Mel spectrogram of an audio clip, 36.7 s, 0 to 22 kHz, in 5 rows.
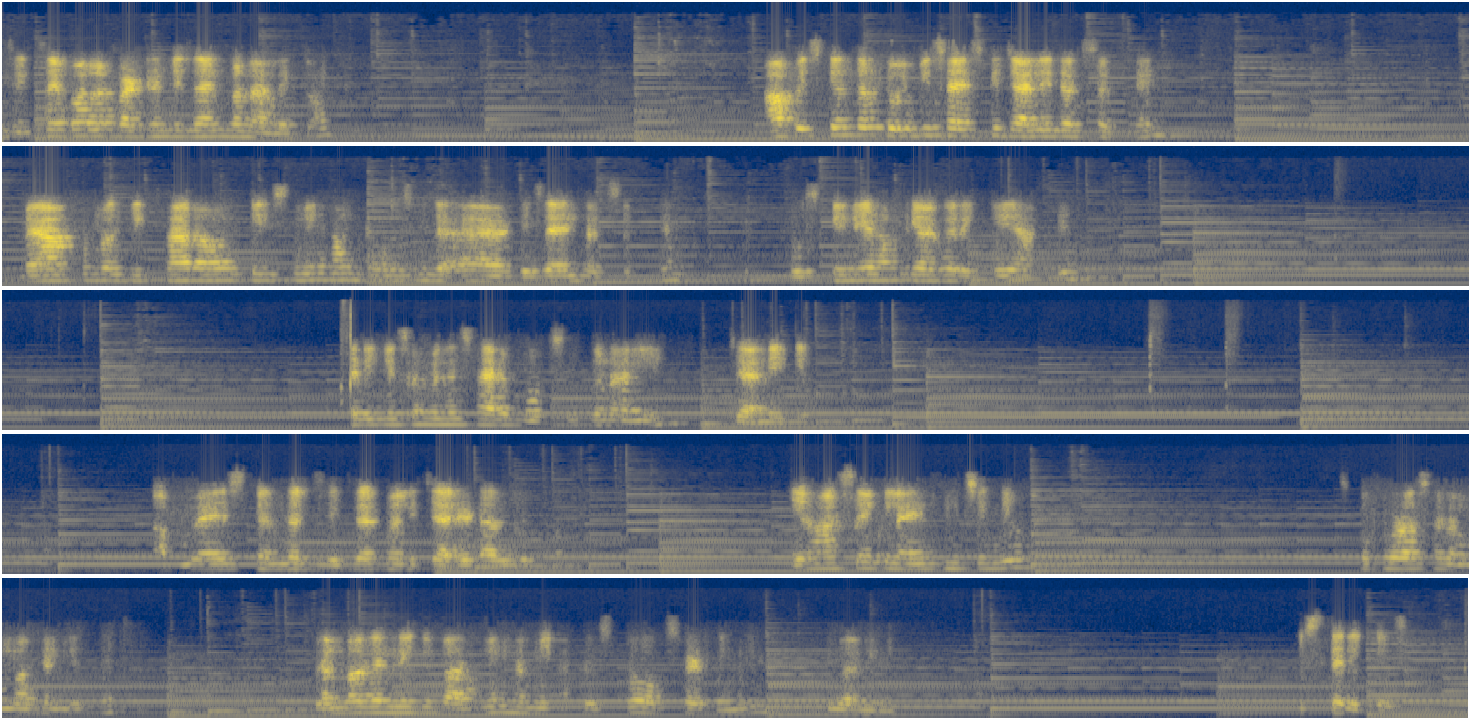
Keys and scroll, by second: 9.8 ctrl+z.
